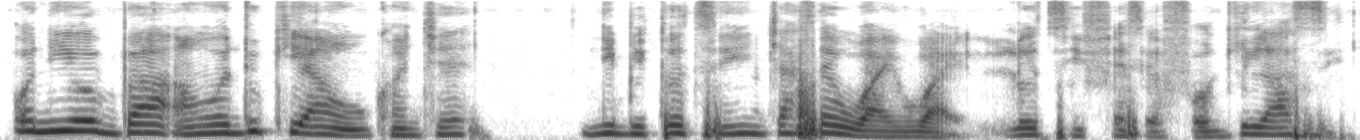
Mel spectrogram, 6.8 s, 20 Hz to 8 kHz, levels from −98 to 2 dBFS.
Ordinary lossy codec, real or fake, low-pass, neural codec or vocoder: none; fake; none; codec, 16 kHz, 8 kbps, FreqCodec, smaller model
